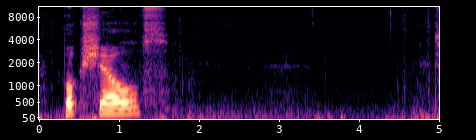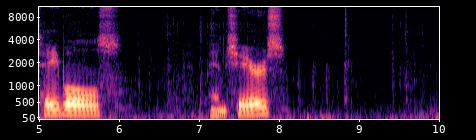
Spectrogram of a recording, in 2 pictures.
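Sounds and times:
keyboard keystrokes: 0:06.2 - 0:07.1, 0:08.1 - 0:09.8.

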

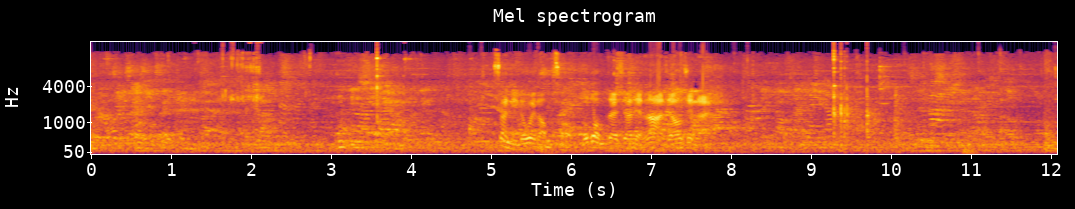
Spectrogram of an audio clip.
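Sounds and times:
chopsticks clinking on ceramic dishes: 0:01.6 - 0:02.2.

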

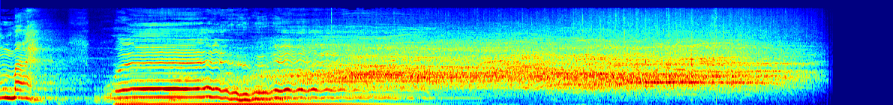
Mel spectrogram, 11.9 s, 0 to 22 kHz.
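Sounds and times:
audience cheering and applauding: 0:04.0 - 0:11.1.

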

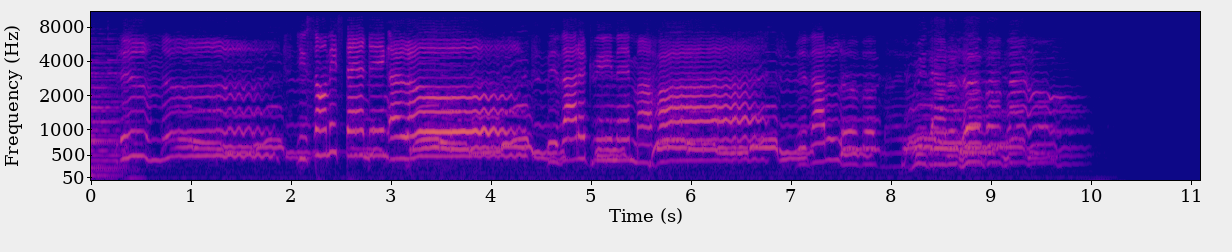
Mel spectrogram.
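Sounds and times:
music: 0:00.0 - 0:00.5
high-pitched voice singing: 0:00.3 - 0:10.0.

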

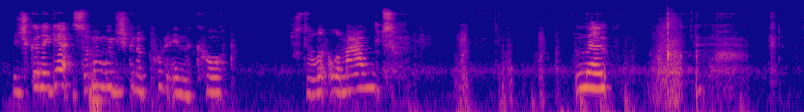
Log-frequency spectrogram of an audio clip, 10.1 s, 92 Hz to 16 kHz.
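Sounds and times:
faint rustles of fibre substrate: 0:04.6 - 0:10.0.

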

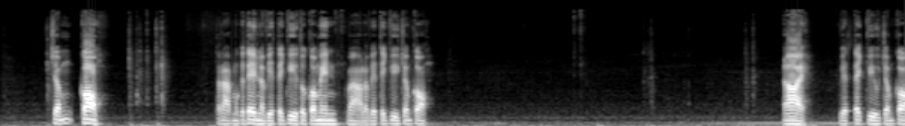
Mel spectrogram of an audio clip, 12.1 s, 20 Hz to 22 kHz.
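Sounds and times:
low room hum: 0:00.0 - 0:12.0
faint computer clicks: 0:07.6 - 0:07.9.

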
